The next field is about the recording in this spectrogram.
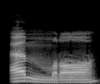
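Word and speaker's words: أمرا: Amro, tidak terlalu lama pengucapan amro, dengan sampai agak lama.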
